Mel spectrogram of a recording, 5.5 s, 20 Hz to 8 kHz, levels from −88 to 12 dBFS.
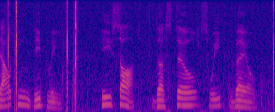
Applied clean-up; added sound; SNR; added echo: none; Tick; -3 dB; none.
